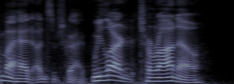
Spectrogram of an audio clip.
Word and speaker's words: Toronto: We learned Toronto. You don't pronounce the middle T.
